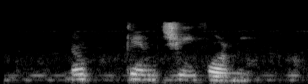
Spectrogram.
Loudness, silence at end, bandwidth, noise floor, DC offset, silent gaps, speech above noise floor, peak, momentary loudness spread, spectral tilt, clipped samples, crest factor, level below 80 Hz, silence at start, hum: -21 LUFS; 0.1 s; 7.8 kHz; -46 dBFS; under 0.1%; none; 25 dB; -4 dBFS; 10 LU; -2.5 dB/octave; under 0.1%; 20 dB; -62 dBFS; 0.35 s; none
